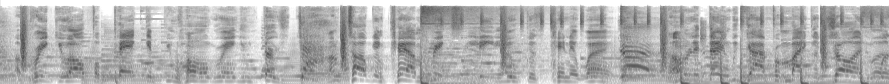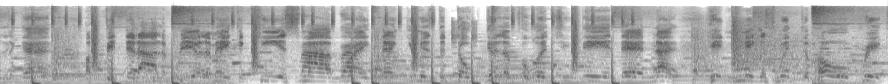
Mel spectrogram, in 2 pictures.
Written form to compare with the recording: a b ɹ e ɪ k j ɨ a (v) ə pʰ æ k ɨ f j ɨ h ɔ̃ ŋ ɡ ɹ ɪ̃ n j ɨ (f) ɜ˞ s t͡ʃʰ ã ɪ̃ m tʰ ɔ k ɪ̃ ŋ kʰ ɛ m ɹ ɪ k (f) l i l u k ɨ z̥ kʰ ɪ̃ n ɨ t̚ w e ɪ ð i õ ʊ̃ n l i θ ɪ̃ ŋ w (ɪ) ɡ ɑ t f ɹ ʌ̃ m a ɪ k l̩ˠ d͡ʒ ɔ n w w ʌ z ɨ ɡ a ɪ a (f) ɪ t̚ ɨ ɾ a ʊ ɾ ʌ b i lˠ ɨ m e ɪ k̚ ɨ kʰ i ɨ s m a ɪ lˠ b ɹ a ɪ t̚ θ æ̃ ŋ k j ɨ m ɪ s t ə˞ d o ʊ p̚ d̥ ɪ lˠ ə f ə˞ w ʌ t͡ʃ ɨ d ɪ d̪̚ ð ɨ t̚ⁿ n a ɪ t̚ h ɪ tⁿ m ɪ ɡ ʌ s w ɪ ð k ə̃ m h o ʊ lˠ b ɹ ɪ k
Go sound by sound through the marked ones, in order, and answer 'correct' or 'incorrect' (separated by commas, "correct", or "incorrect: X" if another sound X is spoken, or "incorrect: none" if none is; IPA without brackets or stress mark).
incorrect: f, incorrect: θ, incorrect: s, incorrect: i, correct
